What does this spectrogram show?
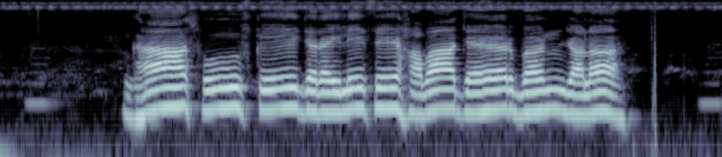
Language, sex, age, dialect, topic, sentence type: Bhojpuri, male, 36-40, Northern, agriculture, statement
